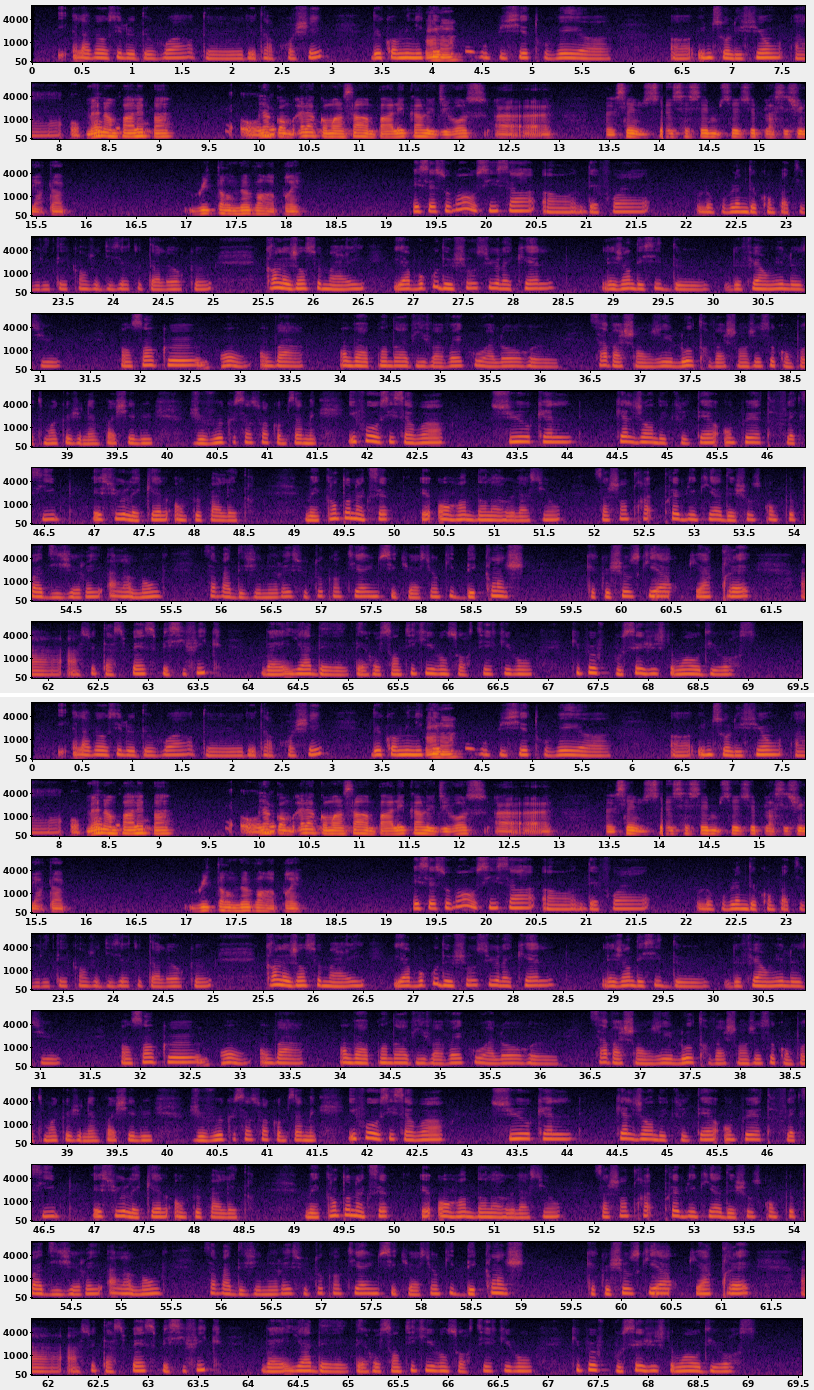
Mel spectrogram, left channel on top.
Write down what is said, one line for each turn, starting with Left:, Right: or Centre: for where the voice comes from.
Right: elle avait aussi le devoir de, de t'approcher, de communiquer
Left: voilà.
Right: pour que vous puissiez trouver... euh, euh, une solution à- au problème
Left: Mais elle n'en parlait pas.
Right: au
Left: Elle
Right: lieu
Left: a, com- elle a commencé à en parler quand le divorce euh, euh, s'est s'est- s'est- s'est- s'est- s'est placé sur la table, huit ans, neuf ans après.
Right: Et c'est souvent aussi ça, euh, des fois, le problème de compatibilité. Quand je disais tout à l'heure que quand les gens se marient, il y a beaucoup de choses sur lesquelles les gens décident de, de fermer les yeux, pensant que,
Left: Mm.
Right: bon, on va, on va apprendre à vivre avec ou alors euh, ça va changer, l'autre va changer ce comportement que je n'aime pas chez lui. Je veux que ça soit comme ça, mais il faut aussi savoir sur quel, quel genre de critères on peut être flexible et sur lesquels on ne peut pas l'être. Mais quand on accepte et on rentre dans la relation, sachant tra- très bien qu'il y a des choses qu'on ne peut pas digérer, à la longue, ça va dégénérer, surtout quand il y a une situation qui déclenche quelque chose qui
Left: Mm.
Right: a, qui a trait à, à cet aspect spécifique. Ben, il y a des, des ressentis qui vont sortir, qui vont, qui peuvent pousser justement au divorce.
